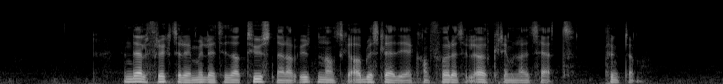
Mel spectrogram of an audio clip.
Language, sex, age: Norwegian, male, 21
